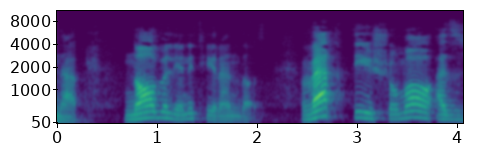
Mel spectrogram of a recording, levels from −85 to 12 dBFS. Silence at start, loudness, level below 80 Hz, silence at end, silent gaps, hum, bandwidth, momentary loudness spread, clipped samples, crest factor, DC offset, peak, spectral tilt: 0 s; -22 LUFS; -78 dBFS; 0 s; none; none; 7.8 kHz; 21 LU; under 0.1%; 24 dB; under 0.1%; 0 dBFS; -6 dB/octave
